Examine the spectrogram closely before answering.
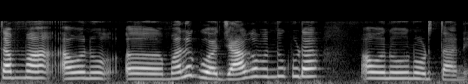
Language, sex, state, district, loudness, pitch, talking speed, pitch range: Kannada, female, Karnataka, Dakshina Kannada, -16 LUFS, 280 Hz, 100 wpm, 255-300 Hz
